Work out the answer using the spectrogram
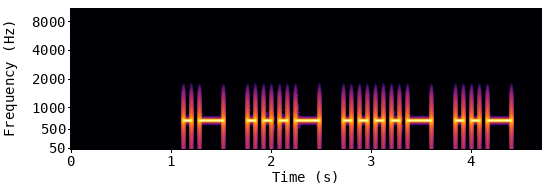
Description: Morse code, heard as a keyed tone, about 15 wpm, 700 Hz. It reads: AV4U
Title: All Cut Numbers - 4-Digit 15wpm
